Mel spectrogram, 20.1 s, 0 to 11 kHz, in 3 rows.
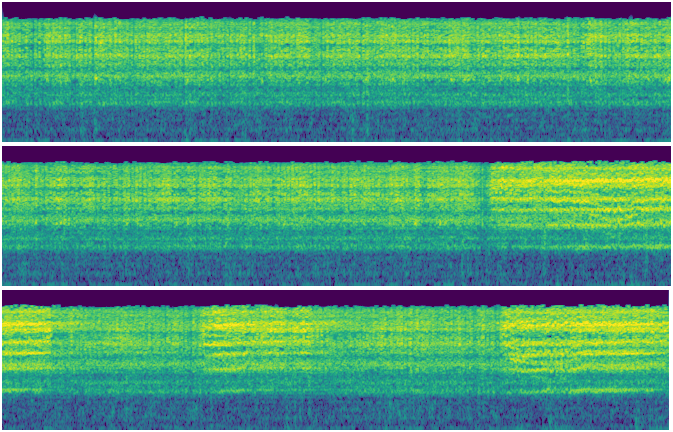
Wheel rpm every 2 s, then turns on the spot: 240, 230, 230, 240, 230, 230, 220, 230, 230, 220.
none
